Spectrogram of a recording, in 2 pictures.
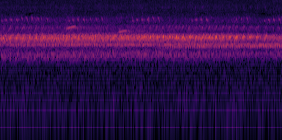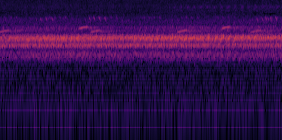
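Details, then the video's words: Frogs call as a group: a constant pulsing trill with scattered short upslurred chirps on top, steady in volume from start to finish. "Frogs - Nature Sounds"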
